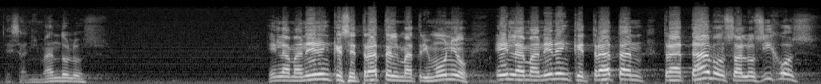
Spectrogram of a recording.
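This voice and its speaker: A man delivers a sermon in a high, bright voice. He is emphatic, acts out the people he quotes, and swings between loud and soft passages. The church around him adds a long reverb. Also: animated, normal speed. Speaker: preacher.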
